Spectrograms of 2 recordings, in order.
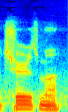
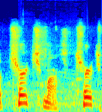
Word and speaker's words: Churchman: Our top 5, Connor Anton, James Brown, Don Stevenson, George Burke, and Michael Churzma. How do you pronounce his last name? Churzma? Churzma? No, Churchma. You know, like you go to church?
